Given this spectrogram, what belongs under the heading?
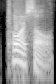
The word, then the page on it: torsel: American English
